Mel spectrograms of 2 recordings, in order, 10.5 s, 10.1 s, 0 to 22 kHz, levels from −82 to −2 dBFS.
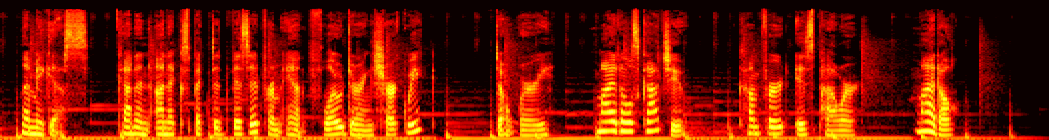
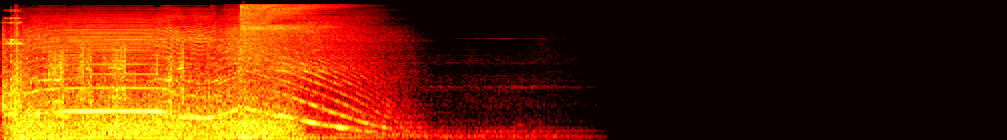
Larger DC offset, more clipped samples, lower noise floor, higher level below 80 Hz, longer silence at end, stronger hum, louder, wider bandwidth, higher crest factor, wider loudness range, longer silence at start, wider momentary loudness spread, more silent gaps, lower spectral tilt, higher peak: neither; neither; second, -47 dBFS vs -59 dBFS; second, -38 dBFS vs -30 dBFS; second, 0.4 s vs 6.1 s; neither; second, -20 LUFS vs -12 LUFS; second, 17 kHz vs 19.5 kHz; about the same, 16 dB vs 16 dB; second, 2 LU vs 14 LU; about the same, 0 s vs 0 s; first, 18 LU vs 11 LU; neither; about the same, -3.5 dB/octave vs -3.5 dB/octave; second, -4 dBFS vs 0 dBFS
